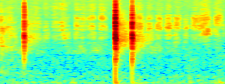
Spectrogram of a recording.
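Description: Chalk writing on a blackboard: faint scratching strokes with a few sharp taps of the chalk against the board, the two loudest close together a little past a second in.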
